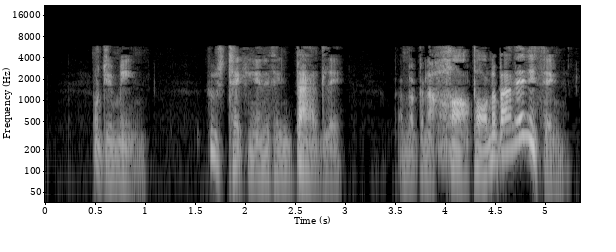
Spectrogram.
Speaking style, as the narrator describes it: Ron continued to chunter under his breath

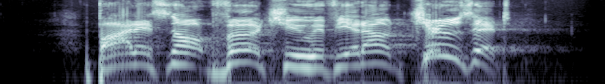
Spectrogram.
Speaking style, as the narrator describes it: shouted Roman

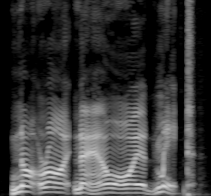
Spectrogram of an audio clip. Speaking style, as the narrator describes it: said Granny, her voice slightly muffled

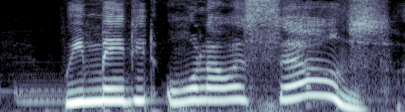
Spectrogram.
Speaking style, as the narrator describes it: I cried

